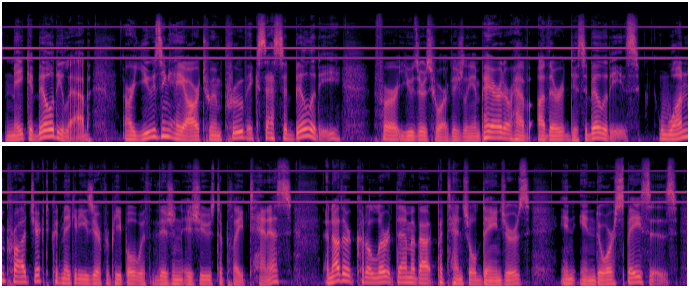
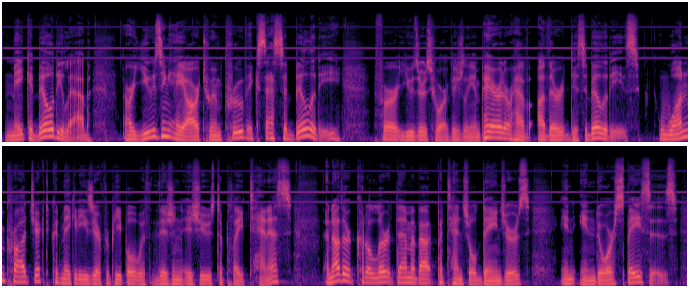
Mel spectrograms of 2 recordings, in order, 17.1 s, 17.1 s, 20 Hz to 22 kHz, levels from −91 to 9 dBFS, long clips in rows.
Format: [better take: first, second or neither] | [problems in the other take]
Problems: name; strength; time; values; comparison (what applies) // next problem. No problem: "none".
second | high-pitched whine; loud; throughout; 5.5 kHz, 7 dB below the speech; faint in the second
